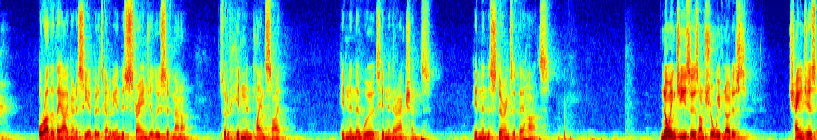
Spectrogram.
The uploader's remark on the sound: Homily for the Sixth Sunday in Eastertide, delivered (at the morning Mass) in Our Lady Star of the Sea Church, Gladstone, Qld.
